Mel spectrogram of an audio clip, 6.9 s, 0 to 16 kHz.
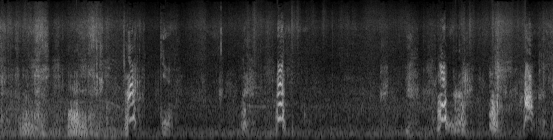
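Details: Bernese Mountain Dog, 11 months old, playing with other dogs at a dog park; short yelping barks and play vocalisations come in scattered bursts over steady outdoor background noise.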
